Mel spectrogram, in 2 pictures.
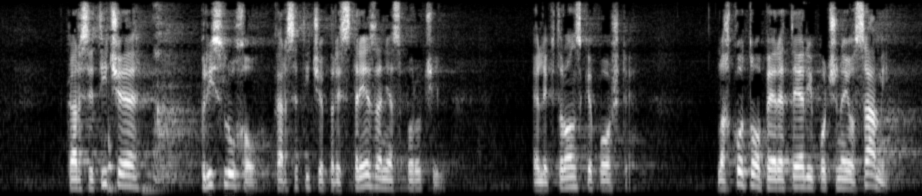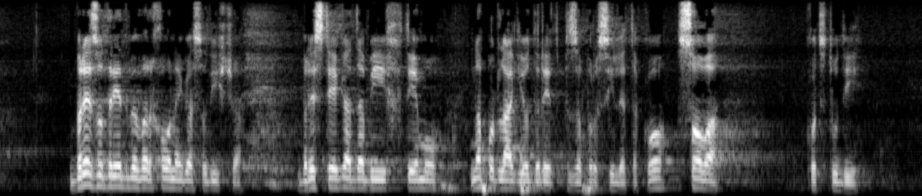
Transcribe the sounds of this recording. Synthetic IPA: kaɾsɛt̪iːt͡ʃɛpɾisluxɔwkaɾsɛt̪iːt͡ʃɛpɾɛst̪ɾeːzanjaspɔɾɔt͡ʃḭl | ɛlɛkt̪ɾoːnskɛpoːʃt̪ɛ̰ | laxkoːt̪oːpɛɾat̪ɛːɾipɔt͡ʃnɛjɔsaːmḭ | bɾɛzɔd̪ɾeːd̪bɛʋəɾxɔwnɛɡasɔd̪iːʃt͡ʃabɾɛst̪eːɡad̪abijixt̪eːmunapɔd̪laːɡiɔd̪ɾeːd̪pzapɾɔsiːlɛt̪akoːsɔʋa | kɔt̪ːuːd̪i

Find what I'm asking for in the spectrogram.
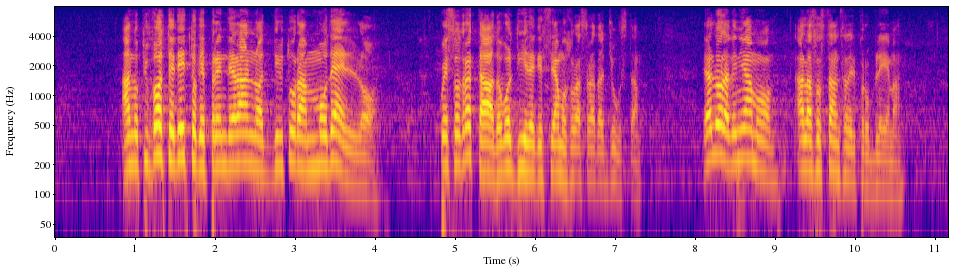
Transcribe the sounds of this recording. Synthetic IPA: anːopjuvːɔlt̪ed̪et̪ːokepːɾend̪eɾanːoad̪ːiɾit̪ːuːɾaːmːod̪ɛlːo | kwest̪ot̪ɾat̪ːaːt̪ovwɔld̪iːɾekesːjaːmosulːast̪ɾaːd̪ad͡ʒust̪a̰ | ealːoːɾavenjaːmo | a̰lːas̬ost̪ant̪sad̪elpɾoblɛ̰ːma̰

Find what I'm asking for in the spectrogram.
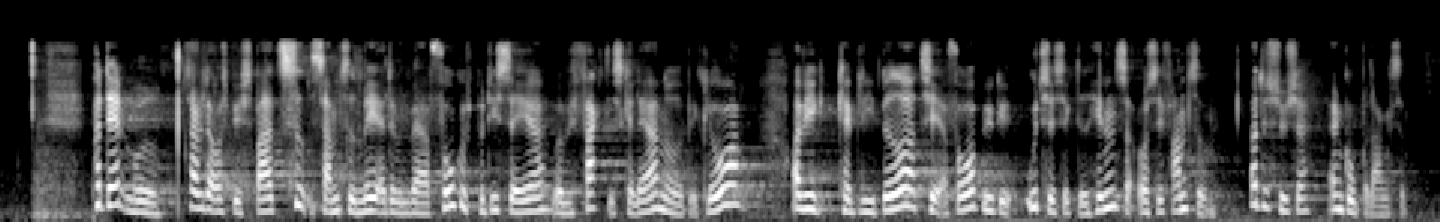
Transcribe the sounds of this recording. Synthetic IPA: pʰɒ̽d̥en̰mɔ̽ːð̞̩ˠəsɒ̽ʋe̝ld̥ɑ̈ɒ̽səb̥isb̥ɑ̈ːð̩ˠt͡sʰið̞̰ˠsɑ̈mt͡sʰið̰ˠimeæd̥eʋe̝lʋæːɐfo̝ːkʰuspʰɒ̽d̥isɛɪɐʋɒʋifɑ̈ɡ̥̚d̥isɡ̥kʰːælæːɐnɔ̽ːð̞̩ˠæb̥lḭːkʰlɔʊɐː | ʔɒ̽ʋikʰæb̥liːb̥eð̞ˠʁɐt͡sʰe̝læfɒːb̥yɡ̥əut͡sʰe̝lse̝ɡ̥̚d̥ð̩ˠɦenl̩sɐʔɒ̽səifʁamt͡sʰið̰ˠn̩ɒ̽d̥e̝synsjɑ̈ɪæɐe̝nɡ̥o̝̰ːb̥ælɑ̈ŋsə

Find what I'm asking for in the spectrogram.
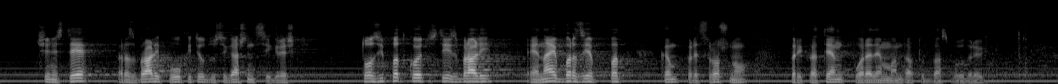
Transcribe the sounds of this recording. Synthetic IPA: t͡ʃɛnɛst̪ɛ | ɾʔɐzbɾalipoukit̪ɛod̪d̪osɛɡaʃnit̪ɛ̥siɡɾɛʃk̟ʲi̥ | t̪ɔzipɤt̪kɔjt̪ʊst̪ɛizbɾali | ɛ̰najbɤɾzijəpɤt̪ | kɤmpɾɛsɾɔt͡ʃno | pɾɛkɾɐt̪ɛnpoɾɛd̪ɛnmɐnd̪at̪ot̪vasblˠɡod̪ɐɾəvit̪

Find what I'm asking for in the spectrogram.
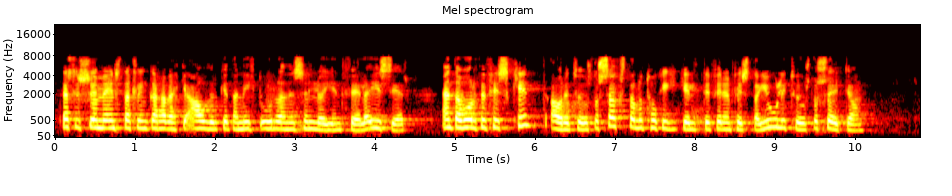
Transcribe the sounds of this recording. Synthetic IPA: θɛsːɪ̥sœːmʏejnst̪ahkliŋkaɾ̥havɛhcɪʔaːwðʏɾcɛːt̪aniht̪urajðɪnsɪnlœːɥjɪnfɛːlaisjɛɾ̥ | ɛnt̪avɔɾʏθʏfɪscʰen̥t̪awɾɪt̪ʰvʏːɣʏst̪ɔsɛkst̪awnɔt̪ʰoːwkɛhcɪcɪlt̪ɪfɪɾɪɾɛnfɪr̥st̪ajuːlit̪ʰvʏːɣʏst̪ːɔsœːɥt̪jawn

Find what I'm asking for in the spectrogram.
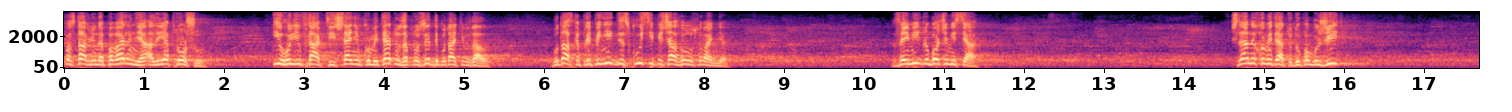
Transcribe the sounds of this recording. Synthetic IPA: jpɔst̪ɑwlʲʊnɐpɔʋɛɾnʲːɐɐlˠɛjapɾɔʃʊ | iɦɔlʲiwfɾɑkt͡sʲijit͡ʃlˠɛnʲiwkɔmʲit̪ɛt̪ʊzɐpɾɔsɪd̪epʊt̪ɑtʲiwzɑlˠ | bʊd̪lˠɑskɐpɾɪpɪnʲit̚ʲd̪ɪskusʲijipʲid̪̚t͡ʃɑzɦɔlˠɔsʊʋɑnʲːɐ | zɐjmʲitʲɾɔbɔt͡ʃɛmʲisʲa̰ | t͡ʃlˠɛnɪkɔmʲit̪ɛt̪ʊd̪ɔpɔmbɔʒʲitʲ

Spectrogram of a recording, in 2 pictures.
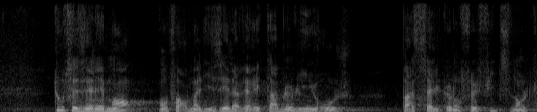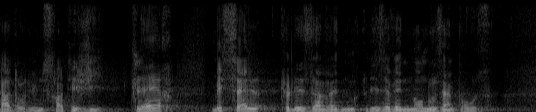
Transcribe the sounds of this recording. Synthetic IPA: t̪usezelemɑ̃ɔ̃fɔʁmalizelaveʁit̪abləliɲʁuʒ | pasɛlkəlɔ̃səfiksd̪ɑ̃ləkad̪ʁəd̪ynst̪χat̪eʒiklɛːʁ | mɛsɛlkəllezevɛnmɑ̃nuzɛ̃poːz

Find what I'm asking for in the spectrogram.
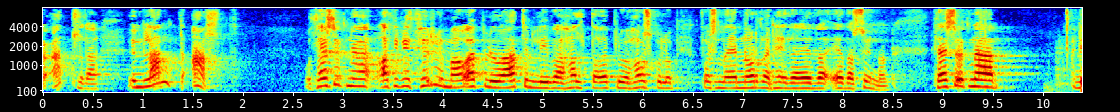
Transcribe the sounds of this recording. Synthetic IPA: ɾa̰t̪lɾaʏmlant̪al̥t̪ | ɔɣθɛsvœknaaθivɪðθʏɾvʏmawœplʏɣaːt̪ʏnliːvaɦalt̪awœplʏɣɔɦaːwskoːlamkʰvasɛmaðɛɾnɔɾðanɦeːjðaɛðaʔɛðasʏnːan | θɛsːvœkna

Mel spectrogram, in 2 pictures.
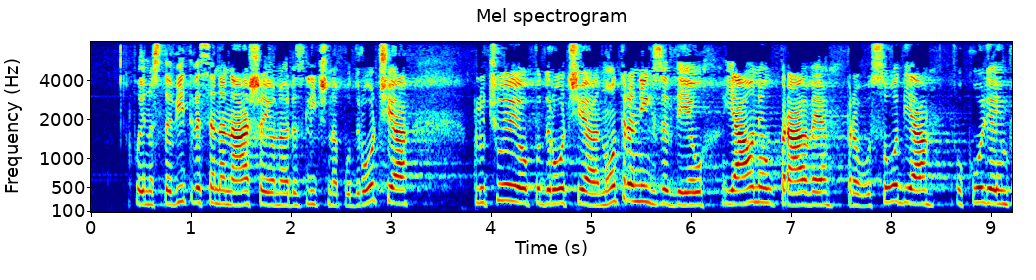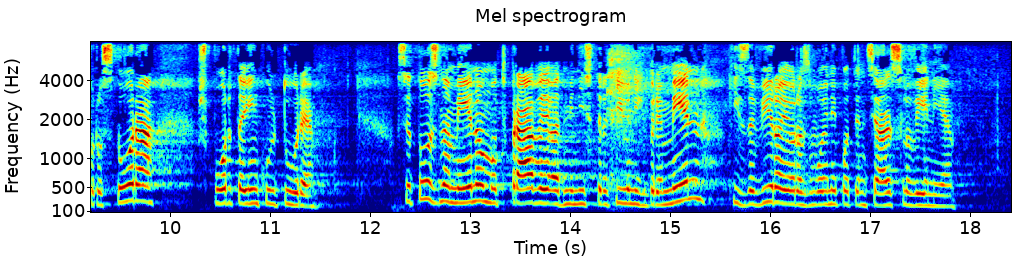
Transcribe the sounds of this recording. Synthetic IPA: pɔɛnɔst̪aʋit̪ʋɛsɛnanaːʃajɔnaɾazlit͡ʃnapɔd̪ɾoːt͡ʃja | klut͡ʃuːjɛjɔpɔd̪ɾoːt͡ʃjanoːt̪ɾaniɣzad̪ewjawnɛupɾaːʋɛpɾaʋɔsoːd̪jaɔkoːljainpɾɔst̪oːɾaʃpoːɾt̪ainkult̪uːɾɛ | wsɛt̪oːznameːnɔmɔt̪pɾaːʋɛad̪minist̪ɾat̪iwniɣbɾɛmeːnkizaʋiːɾajɔɾazʋoːjnipɔt̪ɛnt̪siaːlslɔʋeːnijɛ

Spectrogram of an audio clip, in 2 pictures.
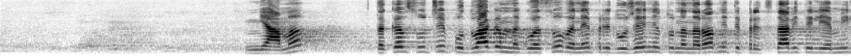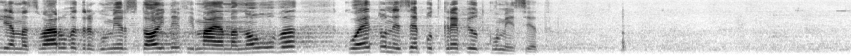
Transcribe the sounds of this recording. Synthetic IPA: nʲamə | ft̪ɐkɤfslˠut͡ʃəjpod̪lˠaɡəmnɐɡlˠɐsuvɐnɛpɾɛd̪lˠoʒɛniɛt̪onɐnɐɾɔd̪nit̪ɛpɾɛt̪st̪avit̪ɛlʲiɛmilijɐmɐslˠaɾovəd̪ɾɐɡomiɾst̪ɔjnɛfimajɐmɐnɔlˠovəkoɛt̪onɛsɛpot̪kɾɛpiot̪komisijət̪ə̥

